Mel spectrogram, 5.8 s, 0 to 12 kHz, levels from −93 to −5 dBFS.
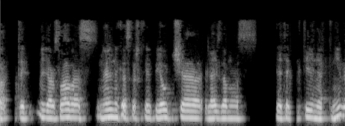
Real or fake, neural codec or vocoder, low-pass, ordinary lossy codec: real; none; 7.2 kHz; MP3, 32 kbps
